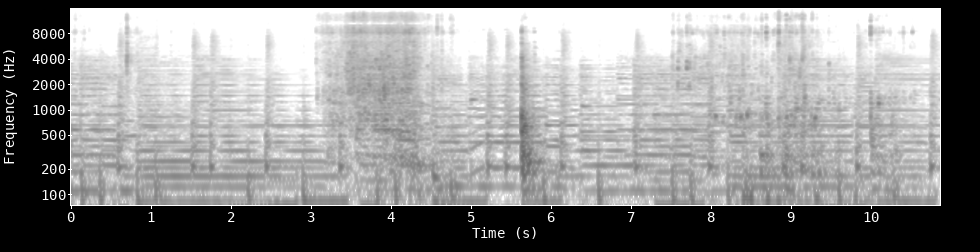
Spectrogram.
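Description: Lemon juice poured from a measuring cup into a large plastic container, a rushing splash about three seconds in, then a sharp knock a little past halfway, and juice poured from a bottle into the measuring cup near the end. Background music with a steady beat plays throughout.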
